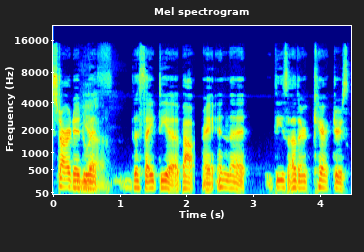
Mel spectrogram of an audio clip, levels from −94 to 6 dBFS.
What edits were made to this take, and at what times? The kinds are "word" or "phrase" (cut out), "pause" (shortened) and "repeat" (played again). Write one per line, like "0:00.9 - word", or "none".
0:02.1 - word

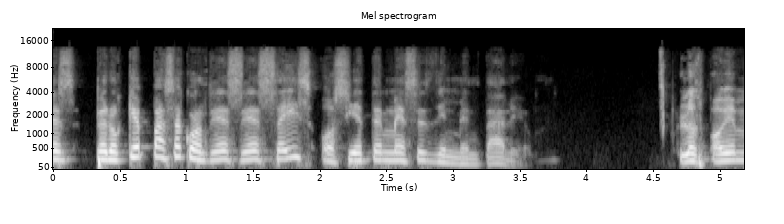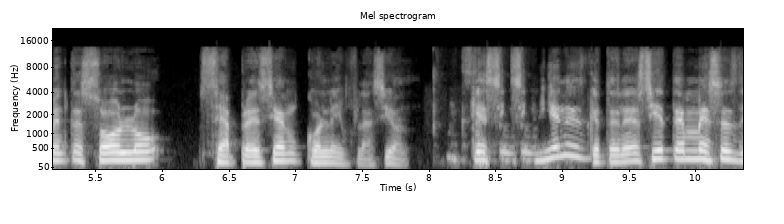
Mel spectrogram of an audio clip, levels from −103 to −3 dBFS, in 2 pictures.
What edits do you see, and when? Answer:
0:01.4 - repeat
0:04.9 - phrase
0:06.1 - pause
0:08.0 - pause
0:08.6 - repeat
0:09.2 - word

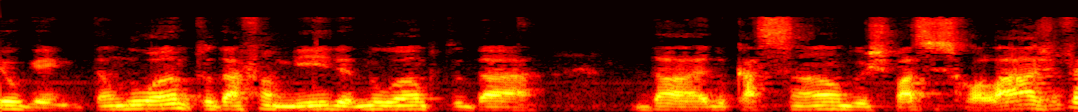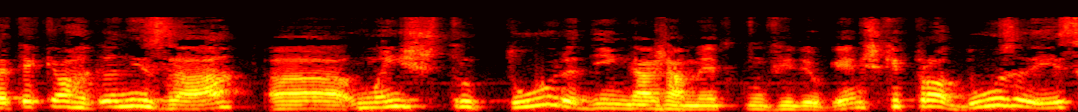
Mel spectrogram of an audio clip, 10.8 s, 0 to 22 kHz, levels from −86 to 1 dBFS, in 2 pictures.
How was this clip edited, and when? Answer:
0:06.7 - pause

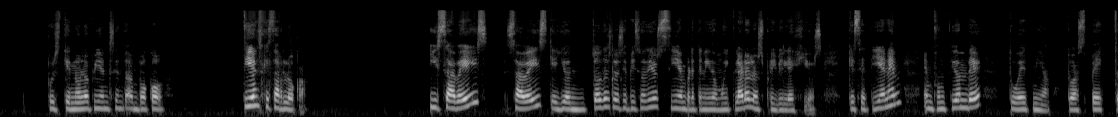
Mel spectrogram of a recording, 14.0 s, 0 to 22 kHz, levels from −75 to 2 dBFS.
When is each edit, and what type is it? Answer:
none

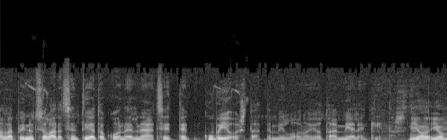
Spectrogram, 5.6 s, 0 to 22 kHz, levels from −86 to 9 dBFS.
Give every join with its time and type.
0:01.7 - word

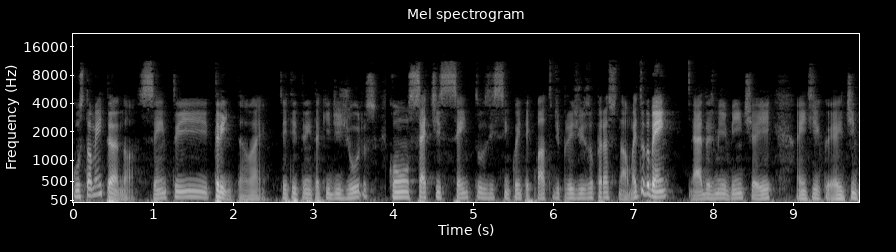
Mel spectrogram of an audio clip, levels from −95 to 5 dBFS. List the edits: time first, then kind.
none

